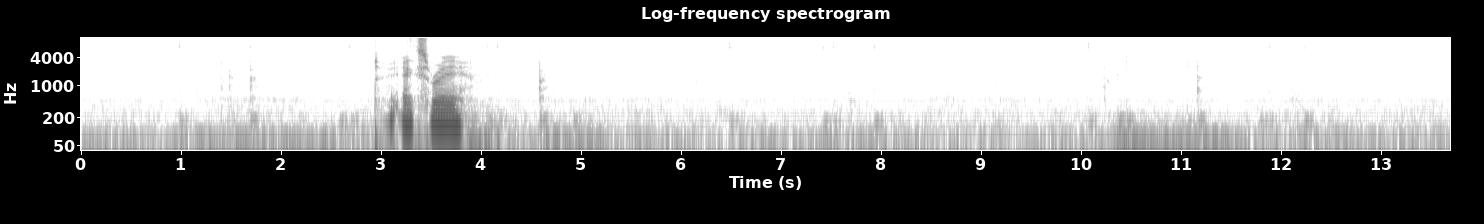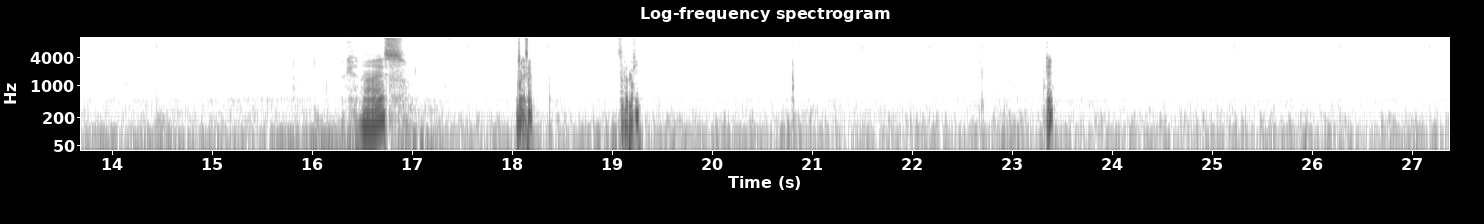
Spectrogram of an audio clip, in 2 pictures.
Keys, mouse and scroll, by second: 2.5 click, 4.0 shift+click, 4.9 click, 7.4 click, 7.9-10.4 drag, 10.4-11.7 shift+middle drag, 11.7 click, 12.2 click, 16.0 middle click, 16.2-17.3 middle drag, 17.5 click, 17.8 click, 18.0 click, 18.1 middle click, 18.3 click, 18.4 click, 18.5 middle click, 18.8 middle click, 19.0 click, 19.0 click, 19.4 middle click, 19.5 click, 20.1 shift+click, 20.4 middle click, 20.7 ctrl+z, 22.0 middle click, 22.3 click, 22.6 middle click, 22.8 scroll up 2, 22.9 shift+middle click, 23.0 click, 23.8 click, 24.7 middle click, 25.2 click, 25.5 middle click, 25.8 click, 26.2 click, 26.3 click, 26.9 click, 27.2 scroll down 2, 27.2 scroll up 2.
